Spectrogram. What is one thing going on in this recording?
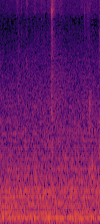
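A padded envelope crinkles and rustles.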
